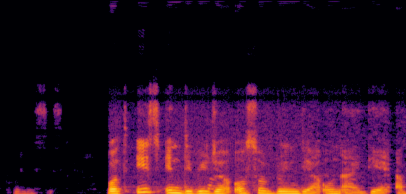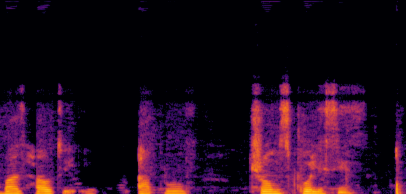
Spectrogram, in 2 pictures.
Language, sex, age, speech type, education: Nigerian Pidgin, female, 30-45, spontaneous, tertiary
